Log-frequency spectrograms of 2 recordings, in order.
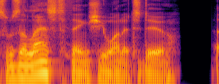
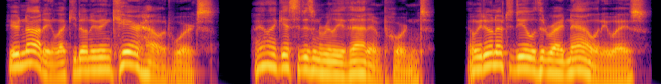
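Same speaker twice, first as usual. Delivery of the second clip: smirking tease; 7 semitones higher, faster than usual. Acted. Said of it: "Tycho smirked at her".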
